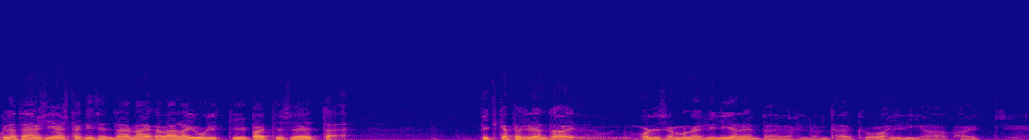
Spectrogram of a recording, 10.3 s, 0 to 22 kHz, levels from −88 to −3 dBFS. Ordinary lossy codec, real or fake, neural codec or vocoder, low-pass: AAC, 32 kbps; real; none; 19.8 kHz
